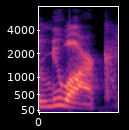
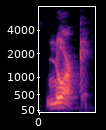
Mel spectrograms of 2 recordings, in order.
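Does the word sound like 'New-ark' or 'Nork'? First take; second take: New-ark; Nork. First: The word is said as two clear parts, New-ark. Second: The word is squeezed into one sound, like Nork. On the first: This is how it is said in Delaware. The speaker calls it wrong. "Some people go Newark, like Delaware" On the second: This is how locals in New Jersey say it. The speaker calls it right. "This is New Jersey. It's Newark. N-O-R-K"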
